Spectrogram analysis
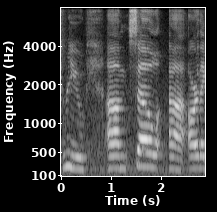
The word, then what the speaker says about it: Ryu: where uh you know tons of people in America think that Ryu from Street Fighter's name is rayu and it's not it's Ryu um so uh are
